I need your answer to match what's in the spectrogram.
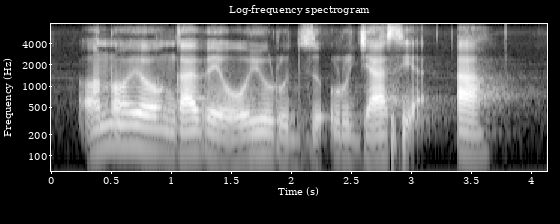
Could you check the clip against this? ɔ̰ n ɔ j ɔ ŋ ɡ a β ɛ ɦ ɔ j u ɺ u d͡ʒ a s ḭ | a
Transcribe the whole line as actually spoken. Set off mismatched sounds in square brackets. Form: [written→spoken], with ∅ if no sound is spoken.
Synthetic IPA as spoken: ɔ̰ n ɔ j ɔ ŋ ɡ a β ɛ ɦ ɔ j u ɺ u d͡ʒ a s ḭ | a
